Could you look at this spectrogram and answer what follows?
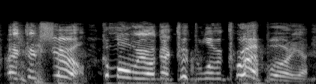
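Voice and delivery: high, loud taunting thug voice. Retold or imitated. Inmates taunting Kenshiro, in a hammed-up high thug voice. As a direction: jeer like a cocky street thug. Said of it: "they're kinda like that to Kenshiro".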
